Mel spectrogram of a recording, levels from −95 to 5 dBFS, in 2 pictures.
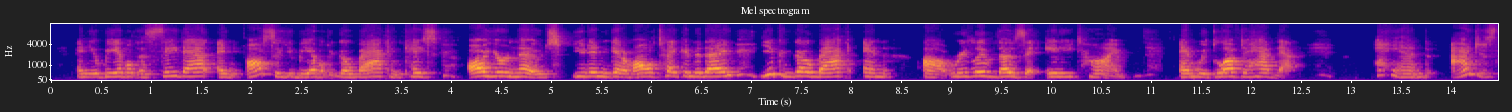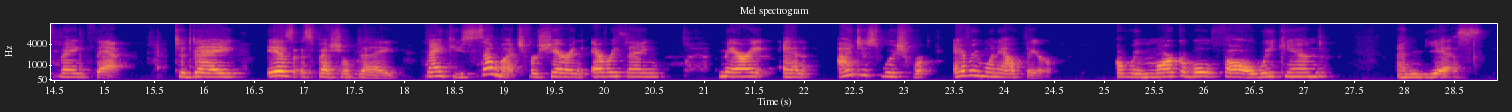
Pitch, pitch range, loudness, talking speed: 250 Hz, 225-270 Hz, -24 LUFS, 160 wpm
